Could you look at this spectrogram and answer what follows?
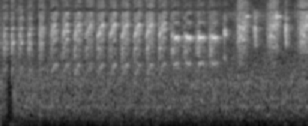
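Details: Fighting song of a long-tailed shrike, filled with sparrow-style notes, over a background of flowing water: quick, rather uneven chirps about three per second, with a brief thin whistle midway and harsher notes at the end.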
